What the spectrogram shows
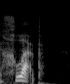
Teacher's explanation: spelled chleb, with a B at the end, but you actually say chleb, with a P sound. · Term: devoicing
